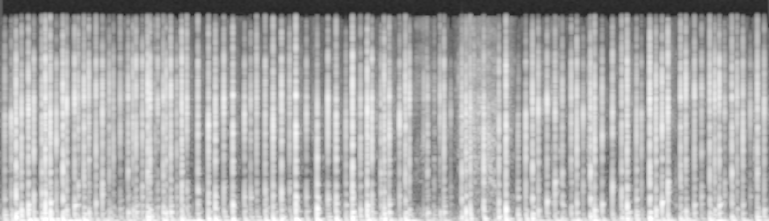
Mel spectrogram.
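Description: Fingernails tap quickly on a thin cardstock paper postcard held horizontally, making a steady stream of dry, crisp clicks with a soft low thump under each. Every tap dies away almost at once, and the rapid rhythm runs without pause for the whole clip, briefly blurring into a brighter, hissier patch near the middle.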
